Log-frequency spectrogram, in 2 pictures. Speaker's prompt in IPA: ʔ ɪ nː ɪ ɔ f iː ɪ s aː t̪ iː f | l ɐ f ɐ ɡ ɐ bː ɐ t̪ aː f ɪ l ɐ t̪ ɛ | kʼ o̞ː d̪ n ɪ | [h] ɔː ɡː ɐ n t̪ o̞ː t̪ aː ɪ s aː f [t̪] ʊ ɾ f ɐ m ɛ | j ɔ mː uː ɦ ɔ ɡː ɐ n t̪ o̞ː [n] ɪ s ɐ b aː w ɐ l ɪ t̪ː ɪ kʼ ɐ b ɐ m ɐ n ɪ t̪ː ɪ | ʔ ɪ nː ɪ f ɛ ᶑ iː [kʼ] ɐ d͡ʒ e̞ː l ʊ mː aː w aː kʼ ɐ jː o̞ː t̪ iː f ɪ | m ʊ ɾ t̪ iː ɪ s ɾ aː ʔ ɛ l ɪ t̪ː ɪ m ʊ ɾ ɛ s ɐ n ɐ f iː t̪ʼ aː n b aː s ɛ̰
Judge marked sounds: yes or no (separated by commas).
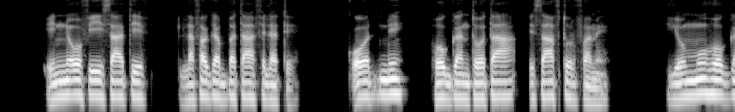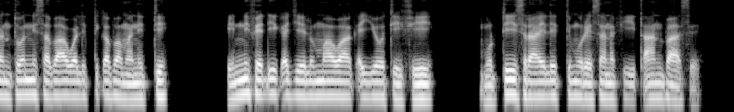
yes, yes, no, yes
